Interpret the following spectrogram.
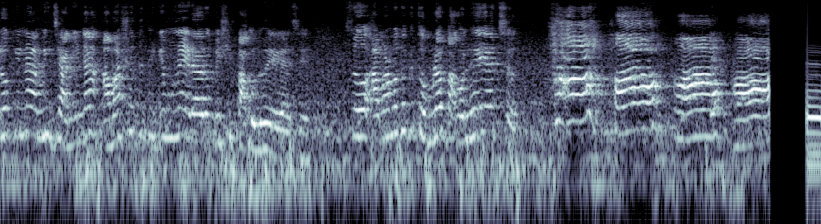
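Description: High-pitched, playful sing-song voices of young women chanting and chattering, growing louder and higher for the last couple of seconds, then cut off abruptly just before the end.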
